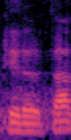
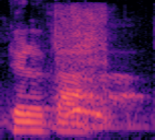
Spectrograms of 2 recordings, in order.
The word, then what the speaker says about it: del: Yang kedua itu notasinya ya, notasinya itu, nah ini nih, dibacanya itu del ya, bukan delta tapi del.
